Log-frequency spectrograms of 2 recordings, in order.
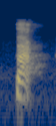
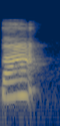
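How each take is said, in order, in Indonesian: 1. Suku katanya dibuat tanpa bunyi sengau. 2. Suku katanya didorong lewat hidung. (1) "tapi tak" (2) "jangan masuk ke hidung. Jadi bukan tak"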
